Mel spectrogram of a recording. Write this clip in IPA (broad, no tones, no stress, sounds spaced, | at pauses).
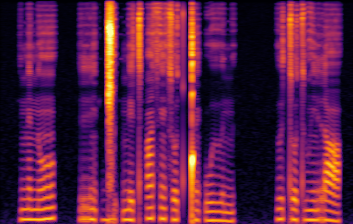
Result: n æ̃ n õ | r ĩ ʔ ɡ͡ǁ i ʔ n e t ʔ ɑ̃ s ẽ s o t ǃ ẽ ʔ w ɯ n | ɯ t o t v ĩ r ɑ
